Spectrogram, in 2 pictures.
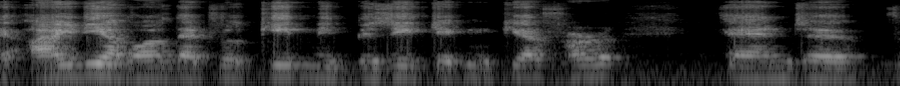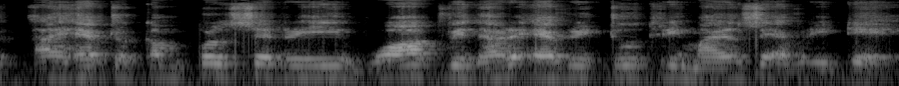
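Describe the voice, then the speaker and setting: The man's voice sits at a fairly high pitch, moving at a moderate pace with monotone, flat intonation. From India. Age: 80s+. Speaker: retired-age doctor. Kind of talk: oral history interview. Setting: video call.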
